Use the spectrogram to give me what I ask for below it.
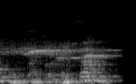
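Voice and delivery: usual speaking voice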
